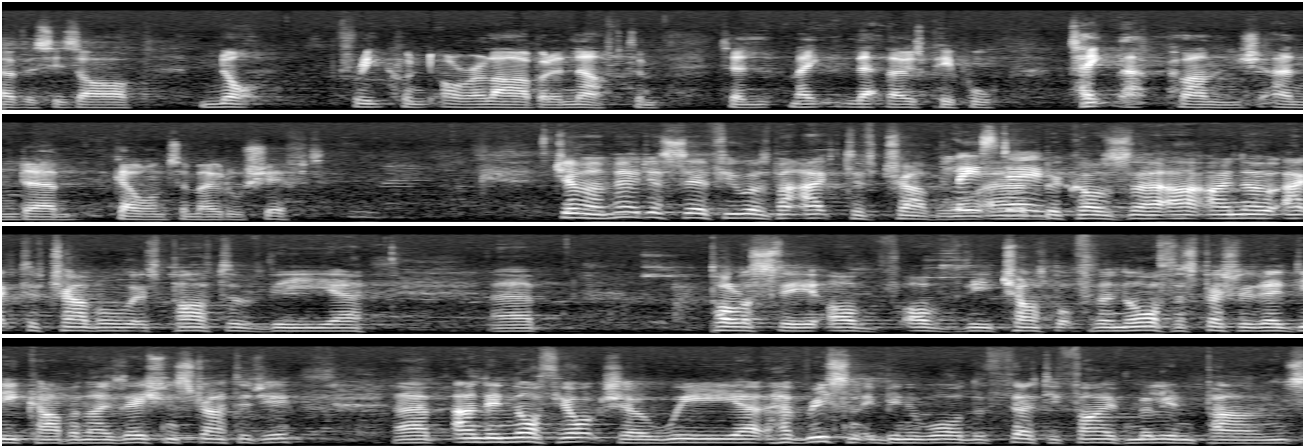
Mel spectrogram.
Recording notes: a special live recording of the Transport for the North Podcast at the #TfN21 Annual Conference event in Leeds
